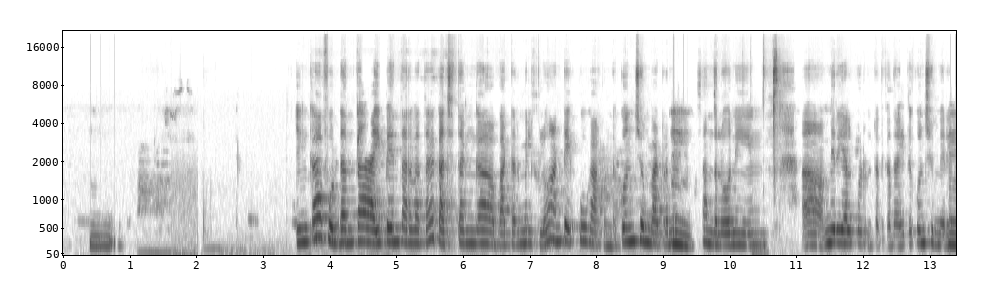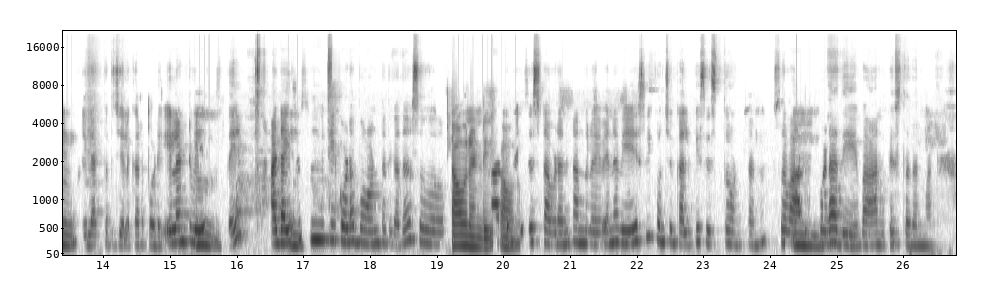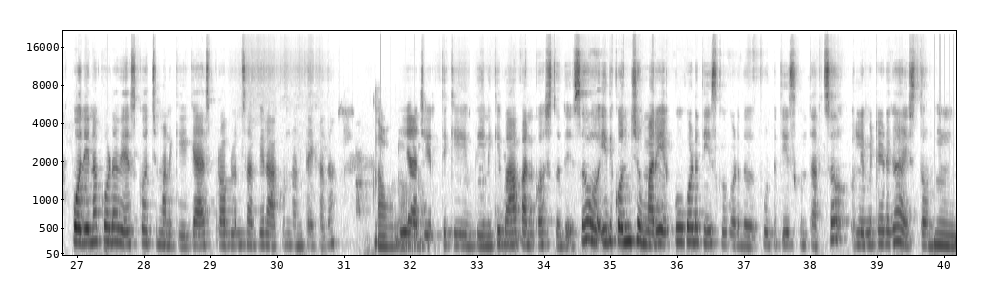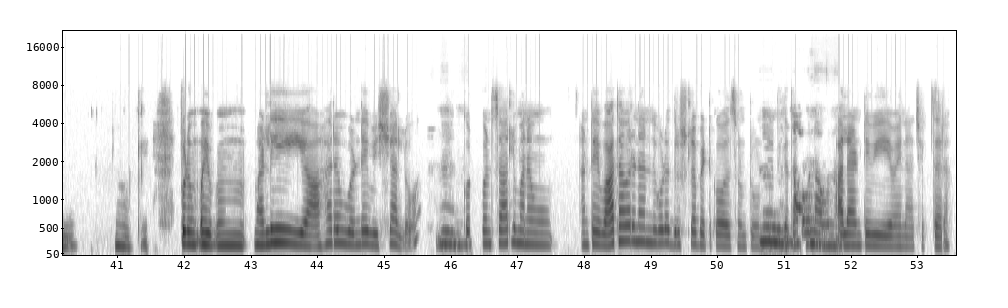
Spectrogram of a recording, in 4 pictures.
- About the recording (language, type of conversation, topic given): Telugu, podcast, అతిథుల కోసం వంట చేసేటప్పుడు మీరు ప్రత్యేకంగా ఏం చేస్తారు?
- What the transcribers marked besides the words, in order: static; background speech; other background noise; in English: "బటర్ మిల్క్‌లో"; lip smack; in English: "డైజెషన్‌కి"; in English: "సో"; in English: "డైజెస్ట్"; in English: "సో"; in English: "గ్యాస్ ప్రాబ్లమ్స్"; in English: "సో"; in English: "ఫుడ్"; in English: "సో, లిమిటెడ్‌గా"; horn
